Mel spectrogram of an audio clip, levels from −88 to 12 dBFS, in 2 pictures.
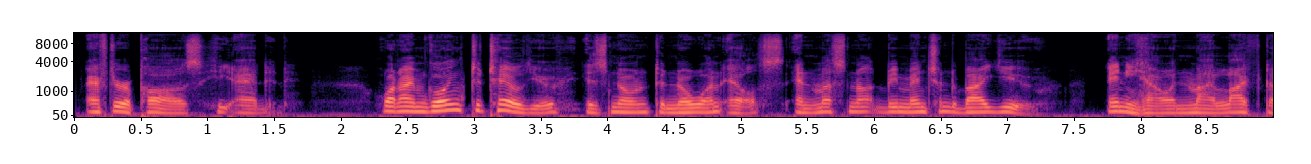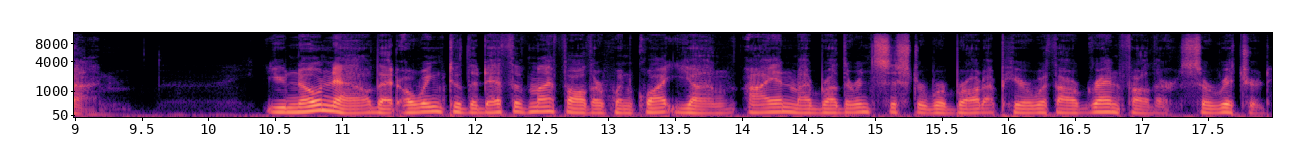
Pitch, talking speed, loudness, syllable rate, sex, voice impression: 130 Hz, 190 wpm, -19 LUFS, 5.2 syllables/s, male, masculine, middle-aged, thick, powerful, slightly weak, muffled, very raspy, mature, slightly friendly, unique, wild, lively, slightly strict, intense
